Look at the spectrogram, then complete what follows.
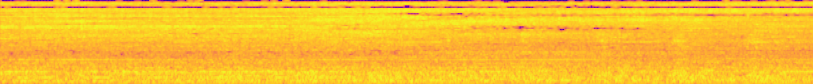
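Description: Monofilament extrusion line running: steady machinery noise with faint constant hums mixed in.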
